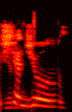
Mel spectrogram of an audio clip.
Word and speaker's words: schedule: It does not deal in time schedules. Excellent pronunciation of the British schedule.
